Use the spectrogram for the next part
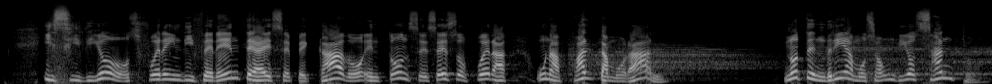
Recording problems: echo of what is said; faint; from 5.5 s on; 160 ms later, 20 dB below the speech

